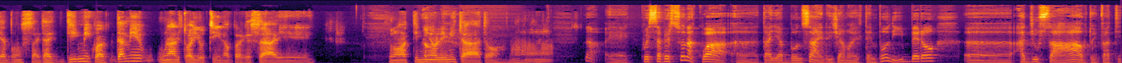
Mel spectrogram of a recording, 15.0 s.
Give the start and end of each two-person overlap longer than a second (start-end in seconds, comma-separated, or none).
none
